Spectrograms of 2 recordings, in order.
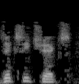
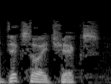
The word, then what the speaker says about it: Dixie Chicks: And by the way, their name is Dixie Chicks, not the Dixoy Chicks.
